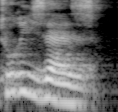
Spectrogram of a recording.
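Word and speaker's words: Thurisaz: Ça, c'est Tourizaz. Alors, Tourizaz s'écrit T-H-U.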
